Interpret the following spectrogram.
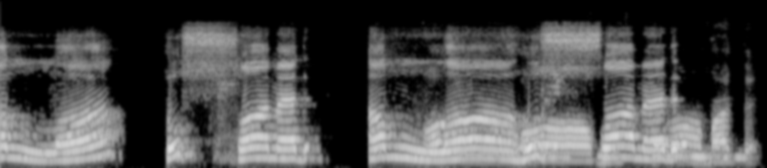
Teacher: یہ کل میں نے بتایا تھا کہ سواد، سین اور زائی تینوں میں سیٹی بجتی ہے، لیکن سیٹی کی نوعیت الگ ہے۔ سواد میں سیٹی کم بجے گی، لیکن اس میں استعلا کی جو صفت ہے موٹا پڑھے جانے کی، وہ بالکل واضح ہونا چاہیے۔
